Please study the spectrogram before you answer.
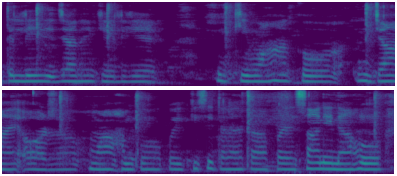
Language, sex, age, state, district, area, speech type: Urdu, female, 60+, Bihar, Khagaria, rural, spontaneous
